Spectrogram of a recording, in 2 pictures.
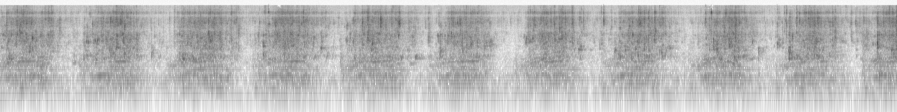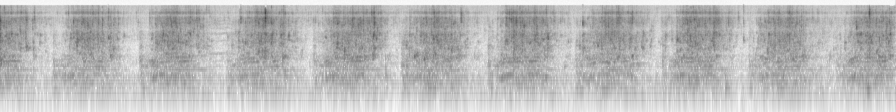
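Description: A washing machine motor hums with a steady, repeating whir.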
